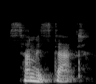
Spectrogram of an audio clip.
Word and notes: samizdat: British English

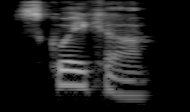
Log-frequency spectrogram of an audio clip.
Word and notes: squeaker: Australian English

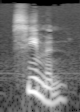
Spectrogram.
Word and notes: semen: American English

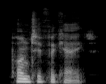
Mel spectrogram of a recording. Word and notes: pontificate: Australian English

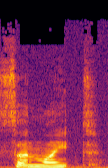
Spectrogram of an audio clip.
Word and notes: sunlight: American English

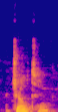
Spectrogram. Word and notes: jolting: British English

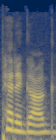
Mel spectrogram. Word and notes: pedagogue: American English

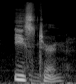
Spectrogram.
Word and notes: eastern: American English

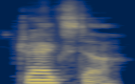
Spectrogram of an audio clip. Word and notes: dragster: Australian English

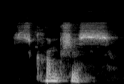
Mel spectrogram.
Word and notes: scrumptious: British English

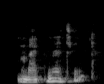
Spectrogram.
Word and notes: magnetic: British English

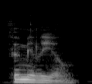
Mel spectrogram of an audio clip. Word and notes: familial: Australian English

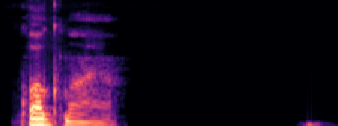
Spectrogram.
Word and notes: quagmire: Australian English

